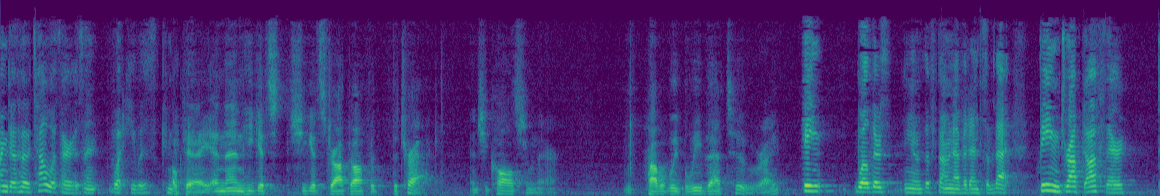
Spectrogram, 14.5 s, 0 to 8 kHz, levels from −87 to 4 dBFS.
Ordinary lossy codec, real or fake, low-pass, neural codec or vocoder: AAC, 32 kbps; fake; 7.2 kHz; vocoder, 44.1 kHz, 128 mel bands, Pupu-Vocoder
